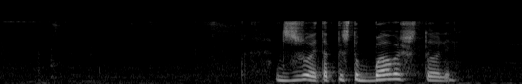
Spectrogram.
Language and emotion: Russian, angry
